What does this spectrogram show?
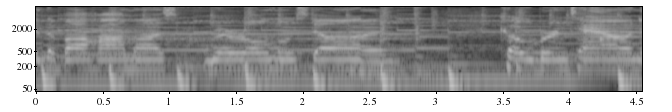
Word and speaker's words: Cockburn Town: Bahamas we're almost done Coburn town is how you pronounce the capitals name spreading across to Grand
